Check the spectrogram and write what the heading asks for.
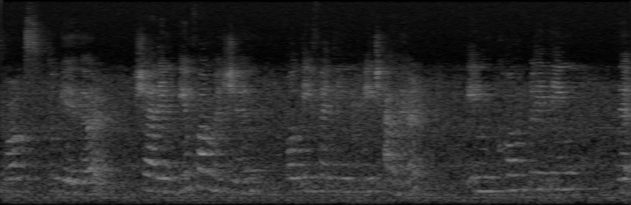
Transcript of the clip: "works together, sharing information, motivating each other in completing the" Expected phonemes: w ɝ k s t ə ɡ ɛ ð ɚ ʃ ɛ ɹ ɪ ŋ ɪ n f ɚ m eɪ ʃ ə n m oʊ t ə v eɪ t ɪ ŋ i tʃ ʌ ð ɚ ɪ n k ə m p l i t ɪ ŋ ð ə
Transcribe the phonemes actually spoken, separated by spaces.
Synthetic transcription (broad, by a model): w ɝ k s t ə ɡ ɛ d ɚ ʃ ɛ ɹ ɪ ŋ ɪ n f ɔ m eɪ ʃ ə n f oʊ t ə f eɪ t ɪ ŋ i tʃ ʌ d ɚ ɪ n k ə m p l i t ɪ ŋ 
